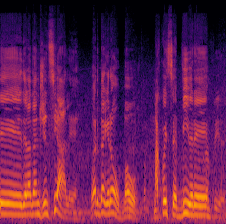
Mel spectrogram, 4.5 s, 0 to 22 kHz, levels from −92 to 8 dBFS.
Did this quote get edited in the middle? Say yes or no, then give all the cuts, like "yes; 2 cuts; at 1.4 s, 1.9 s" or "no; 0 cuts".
yes; 1 cut; at 3.0 s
